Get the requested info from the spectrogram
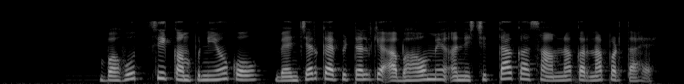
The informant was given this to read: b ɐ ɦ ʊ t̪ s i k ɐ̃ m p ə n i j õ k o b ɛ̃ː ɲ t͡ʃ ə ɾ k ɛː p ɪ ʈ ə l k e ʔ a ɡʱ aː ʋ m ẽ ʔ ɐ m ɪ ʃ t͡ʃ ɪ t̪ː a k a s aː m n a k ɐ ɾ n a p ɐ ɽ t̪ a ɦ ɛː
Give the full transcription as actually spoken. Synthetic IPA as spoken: b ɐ ɦ ʊ t̪ s i k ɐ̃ m p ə n i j õ k o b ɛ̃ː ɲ t͡ʃ ə ɾ k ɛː p ɪ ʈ ə l k e ʔ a bʱ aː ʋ m ẽ ʔ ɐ n ɪ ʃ t͡ʃ ɪ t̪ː a k a s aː m n a k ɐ ɾ n a p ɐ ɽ t̪ a ɦ ɛː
